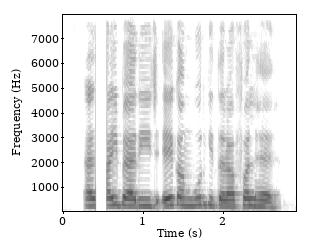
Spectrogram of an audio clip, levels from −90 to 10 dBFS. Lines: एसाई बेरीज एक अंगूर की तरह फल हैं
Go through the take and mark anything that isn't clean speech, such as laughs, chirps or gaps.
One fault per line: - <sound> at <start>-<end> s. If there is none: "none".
- dropout at 0.4-0.5 s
